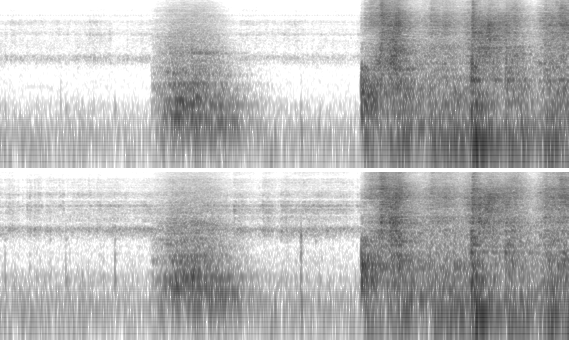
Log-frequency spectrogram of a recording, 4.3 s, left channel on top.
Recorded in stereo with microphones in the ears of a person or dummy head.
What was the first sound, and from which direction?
A drawer, 5° left (ahead or behind).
